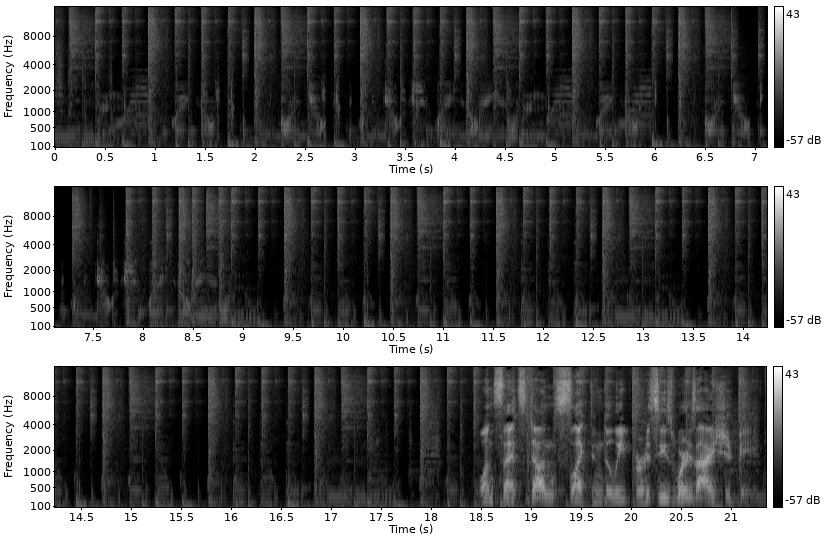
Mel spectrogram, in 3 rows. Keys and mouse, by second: 0.2 middle click, 0.3-1.2 shift+drag, 1.2 shift+middle click, 1.4-8.4 drag, 3.1 j, 5.4 KP_1, 7.7 k, 10.9 click, 13.4 g, 15.4-17.3 drag, 17.3-20.3 shift+middle drag, 20.3 click, 20.5-21.3 middle drag.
